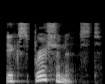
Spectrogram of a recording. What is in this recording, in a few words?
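"expressionist", British English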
